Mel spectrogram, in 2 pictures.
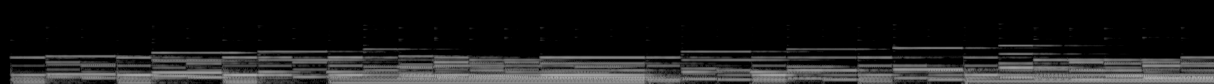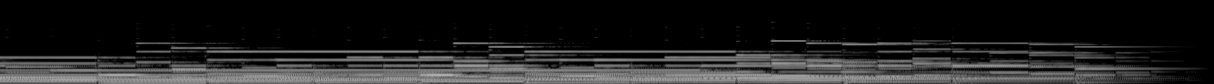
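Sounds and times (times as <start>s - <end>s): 
organ: 0.8s - 23.5s.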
